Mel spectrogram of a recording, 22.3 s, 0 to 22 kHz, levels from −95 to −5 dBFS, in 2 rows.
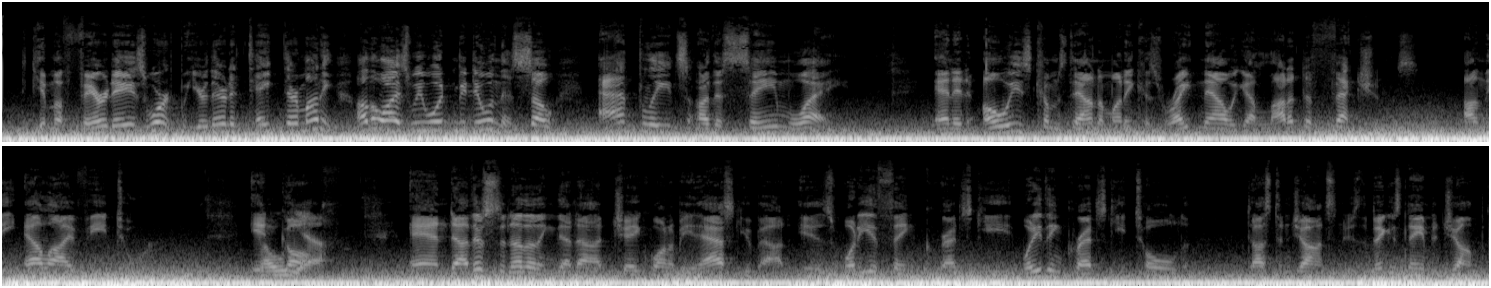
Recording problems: low rumble; loud; throughout; 2 dB below the speech

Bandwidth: 15 kHz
